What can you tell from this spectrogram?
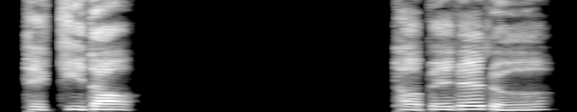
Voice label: warcry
